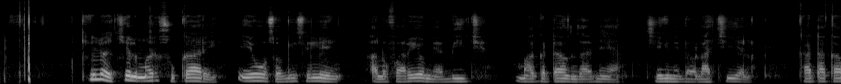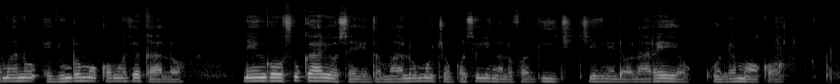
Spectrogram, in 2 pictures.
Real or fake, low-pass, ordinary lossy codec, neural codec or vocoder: fake; none; none; codec, 44.1 kHz, 7.8 kbps, Pupu-Codec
